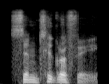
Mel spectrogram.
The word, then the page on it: Scintigraphy: British English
